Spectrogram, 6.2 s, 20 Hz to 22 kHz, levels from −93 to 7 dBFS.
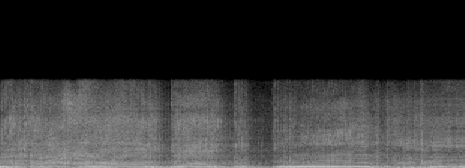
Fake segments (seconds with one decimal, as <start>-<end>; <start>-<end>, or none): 0.7-1.7; 4.7-6.2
